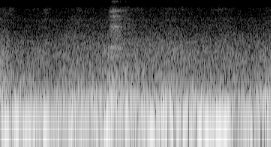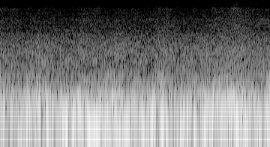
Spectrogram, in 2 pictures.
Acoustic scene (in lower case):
subway train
